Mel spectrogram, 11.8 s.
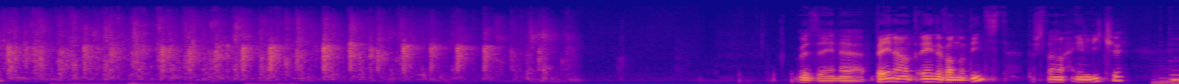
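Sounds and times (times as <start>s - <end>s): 
applause in church: 0.0s - 5.9s
speech: 8.0s - 11.7s.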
